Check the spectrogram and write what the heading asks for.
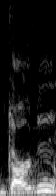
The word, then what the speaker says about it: Gardyn: had the right pronunciation it is garden and the Y is there because of these y shaped and because they call it a y cup and so that's where the Y comes from but it is Garden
